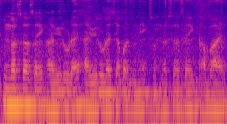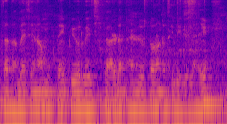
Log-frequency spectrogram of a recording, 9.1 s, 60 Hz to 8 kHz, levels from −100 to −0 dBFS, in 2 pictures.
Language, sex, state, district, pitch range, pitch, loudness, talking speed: Marathi, male, Maharashtra, Pune, 100-110 Hz, 105 Hz, -40 LUFS, 190 wpm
